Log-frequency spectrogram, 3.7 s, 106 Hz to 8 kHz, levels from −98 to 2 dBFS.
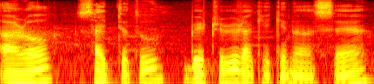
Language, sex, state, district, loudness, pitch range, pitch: Nagamese, male, Nagaland, Dimapur, -20 LUFS, 90-110 Hz, 100 Hz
